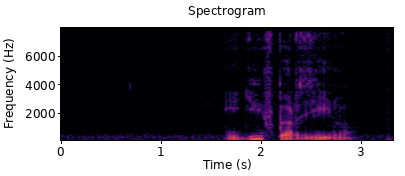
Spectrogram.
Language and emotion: Russian, sad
